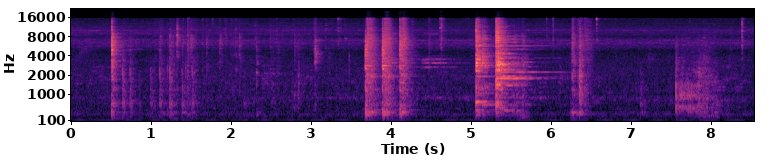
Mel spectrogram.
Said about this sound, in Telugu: పచ్చిమిర్చి, టమాటోస్ 2 ఒకటేసారి వేసుకుందాం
